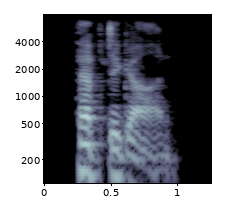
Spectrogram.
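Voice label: "heptagon", US English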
